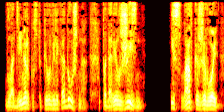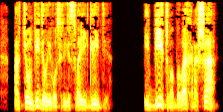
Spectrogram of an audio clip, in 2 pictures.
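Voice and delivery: ordinary delivery, nothing marked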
